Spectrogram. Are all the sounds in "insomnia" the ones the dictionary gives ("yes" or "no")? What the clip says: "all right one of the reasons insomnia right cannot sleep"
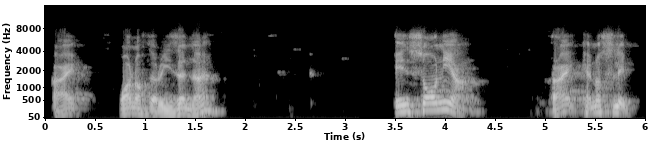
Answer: no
